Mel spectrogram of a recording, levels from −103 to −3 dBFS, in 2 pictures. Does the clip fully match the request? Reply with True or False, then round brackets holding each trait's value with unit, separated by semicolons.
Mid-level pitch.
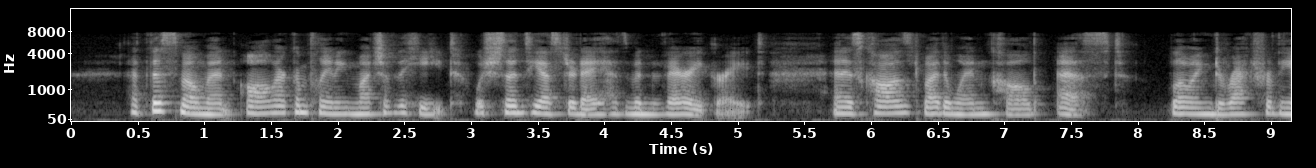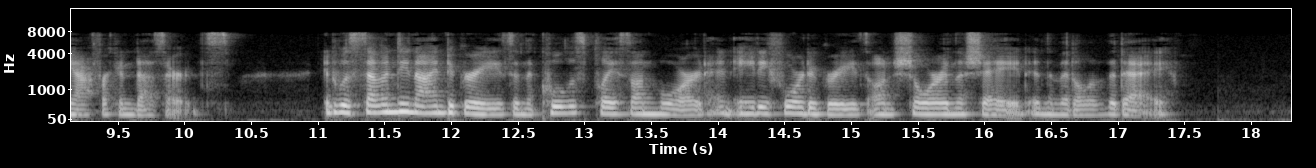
True (165 Hz)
